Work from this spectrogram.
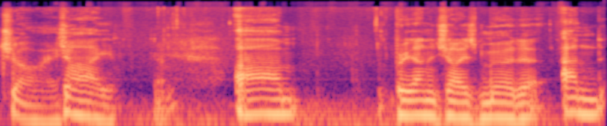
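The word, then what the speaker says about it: Ghey: Jay's uh murder and we should say it's pronounced ji J um Brianna J's murder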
